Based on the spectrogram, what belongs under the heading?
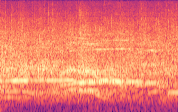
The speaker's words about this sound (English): Come on, if you love the house of God, let's give him a big clap of praise. Come on. If you value the house of God.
